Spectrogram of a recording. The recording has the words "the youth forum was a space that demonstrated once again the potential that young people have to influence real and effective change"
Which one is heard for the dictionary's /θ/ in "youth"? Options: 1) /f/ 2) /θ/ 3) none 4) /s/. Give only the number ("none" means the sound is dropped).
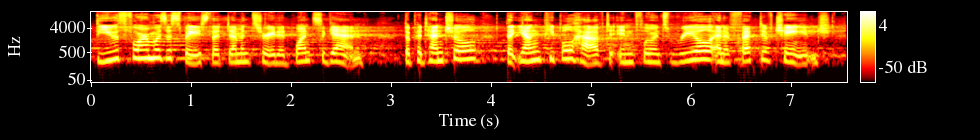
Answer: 2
